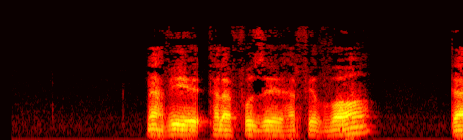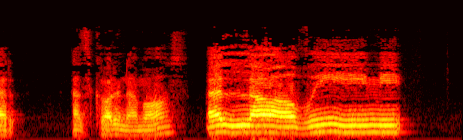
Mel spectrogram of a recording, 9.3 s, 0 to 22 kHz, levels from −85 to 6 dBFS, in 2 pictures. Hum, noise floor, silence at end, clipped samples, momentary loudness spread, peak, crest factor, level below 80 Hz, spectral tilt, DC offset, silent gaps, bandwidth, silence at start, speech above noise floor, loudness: none; -69 dBFS; 0.6 s; under 0.1%; 16 LU; -4 dBFS; 16 dB; -56 dBFS; -6.5 dB/octave; under 0.1%; none; 10.5 kHz; 1.5 s; 50 dB; -20 LUFS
